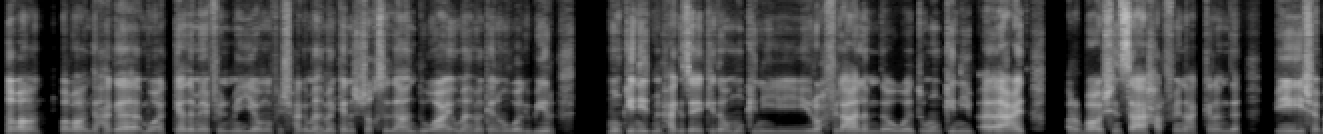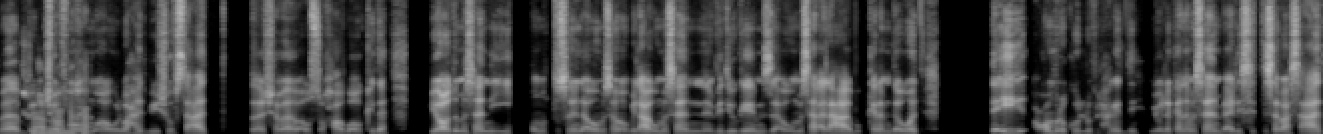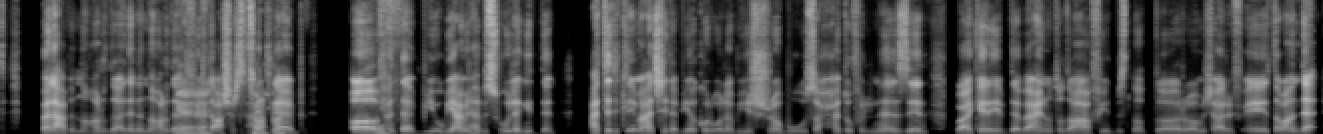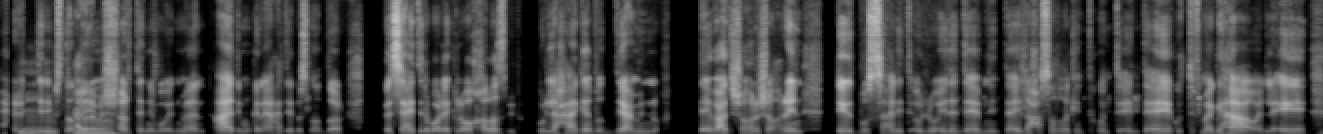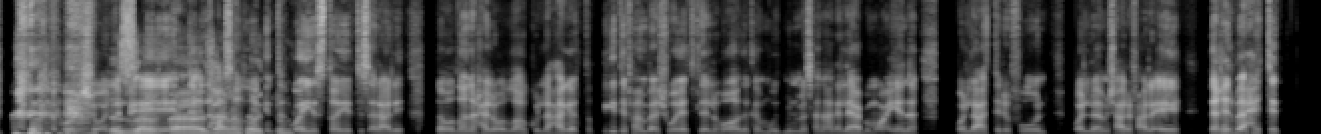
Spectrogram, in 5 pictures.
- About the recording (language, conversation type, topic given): Arabic, podcast, شو رأيك في قعدة الشاشات الكتير وإزاي تظبّط التوازن؟
- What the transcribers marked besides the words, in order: in English: "video games"; unintelligible speech; laugh; laughing while speaking: "بالضبط، آه"; tapping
